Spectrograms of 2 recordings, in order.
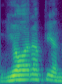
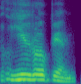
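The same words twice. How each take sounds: First: "European" begun with a "yaw" sound, YAW-rup-ian; correct pronunciation. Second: "European" begun with "you", you-RO-pian; wrong pronunciation. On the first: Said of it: "not European". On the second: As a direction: say "European" as yoo-ro-pian, the mistaken way. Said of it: "European is wrong". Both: Shown as a demonstration.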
